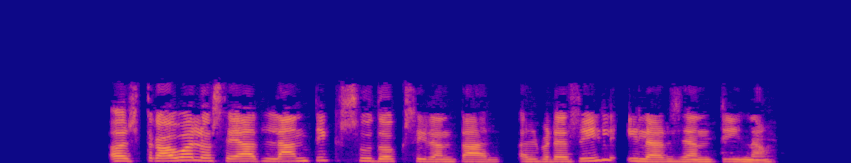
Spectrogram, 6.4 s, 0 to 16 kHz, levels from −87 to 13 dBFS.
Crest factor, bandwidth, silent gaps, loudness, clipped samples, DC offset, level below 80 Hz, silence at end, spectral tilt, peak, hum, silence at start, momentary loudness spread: 20 dB; 8.2 kHz; none; -19 LUFS; under 0.1%; under 0.1%; -68 dBFS; 0.6 s; -3 dB/octave; -2 dBFS; none; 0.85 s; 10 LU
